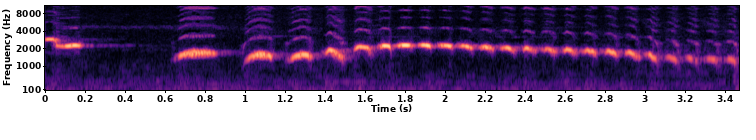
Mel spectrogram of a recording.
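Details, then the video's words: In rice fields in the morning, a bird gives a few separate whistled notes, then a long, fast, rhythmic trill that slowly falls in pitch. "SUASANA PAGI DI SAWAH SAMBIL DENGERIN KICAUAN BURUNG"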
